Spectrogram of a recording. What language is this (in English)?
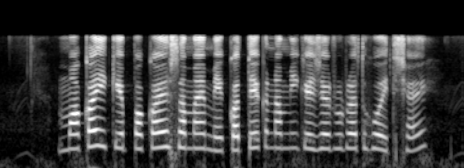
Maithili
